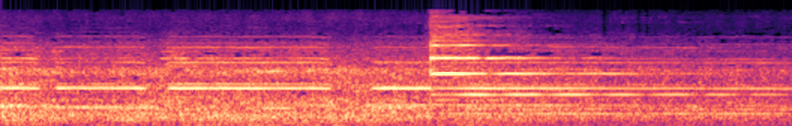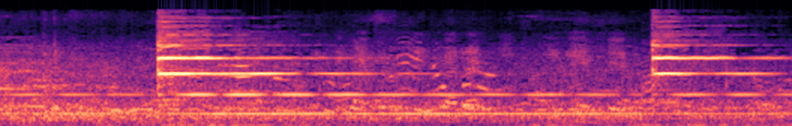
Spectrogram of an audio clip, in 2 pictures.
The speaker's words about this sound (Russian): Часы на городской ратуше бьют отмеренное количество часов.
